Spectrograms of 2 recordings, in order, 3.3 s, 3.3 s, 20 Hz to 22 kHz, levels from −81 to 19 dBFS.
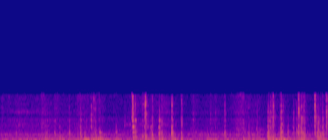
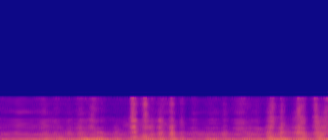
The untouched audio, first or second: first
